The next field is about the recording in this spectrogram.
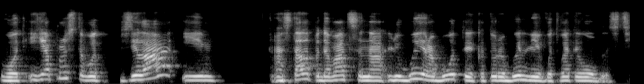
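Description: Somewhat breathy, a woman speaks at a moderate pace in a medium pitch with ordinary pitch variation. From Russia. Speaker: psychiatry resident, former pediatrician. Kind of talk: interview. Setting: studio.

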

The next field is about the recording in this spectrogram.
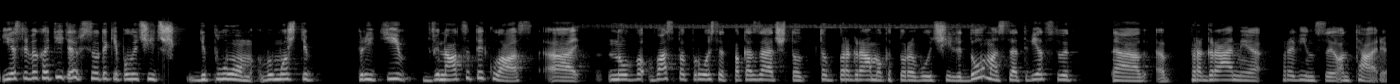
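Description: Fairly high in pitch, a woman talks at a fairly slow pace with ordinary pitch variation. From Ukraine, Kyiv. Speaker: homeschooling mother, lawyer. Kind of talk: interview. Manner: hesitant, with fillers.

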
